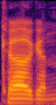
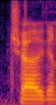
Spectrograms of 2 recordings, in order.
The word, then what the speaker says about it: Kurgan: And okay, I've just got news that Gabriel's name is pronounced Kurgan, not Churgan.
